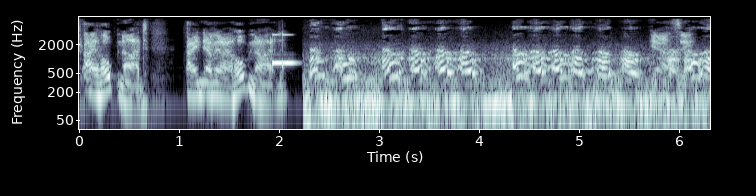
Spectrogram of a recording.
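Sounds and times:
low hum: 0.0 - 6.2
speech: 0.0 - 6.2
dog barking and yipping in high-pitched bursts: 2.2 - 6.2.

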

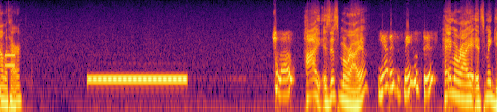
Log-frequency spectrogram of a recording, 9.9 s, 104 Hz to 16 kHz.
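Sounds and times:
speech: 0.0 - 0.6, 5.5 - 9.9
steady telephone ringing tone as a phone call is placed: 1.7 - 3.8.

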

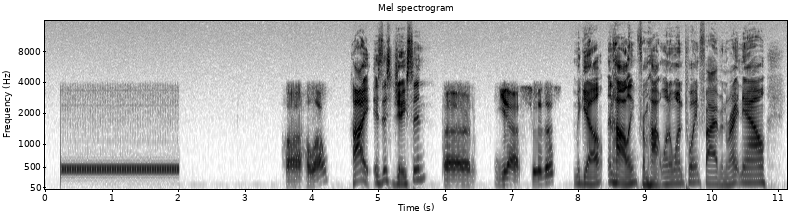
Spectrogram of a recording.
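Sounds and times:
telephone dial tone: 0.2 - 2.0
speech: 3.6 - 11.0.

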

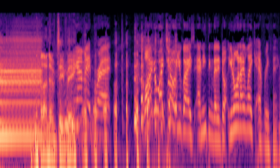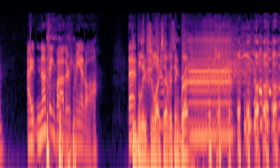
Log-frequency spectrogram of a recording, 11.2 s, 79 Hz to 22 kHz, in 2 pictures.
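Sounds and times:
loud harsh game show buzzer: 0.0 - 2.1, 8.3 - 11.1
laughter: 0.6 - 3.7, 6.5 - 7.2, 8.3 - 11.1
speech: 0.7 - 7.6, 8.2 - 11.1.

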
